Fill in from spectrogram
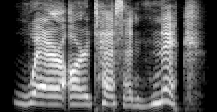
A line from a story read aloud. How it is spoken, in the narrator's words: Buck sneered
